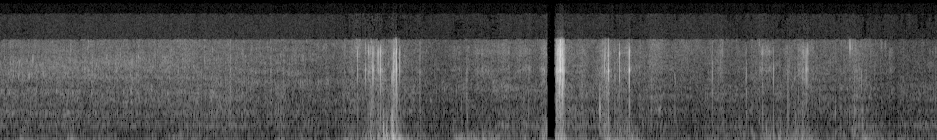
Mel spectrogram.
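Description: A creek flows in the Alaskan woods, a faint steady trickle in the background broken by a few close crunching and rustling bumps, without talk.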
